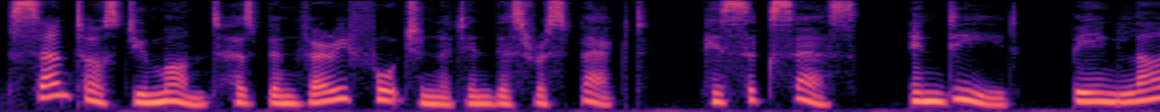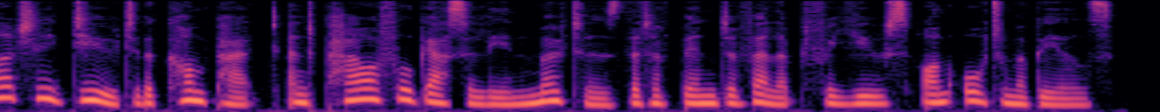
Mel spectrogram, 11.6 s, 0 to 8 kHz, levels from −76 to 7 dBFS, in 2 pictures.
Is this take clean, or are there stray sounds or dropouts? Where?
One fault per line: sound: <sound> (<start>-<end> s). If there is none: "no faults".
no faults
